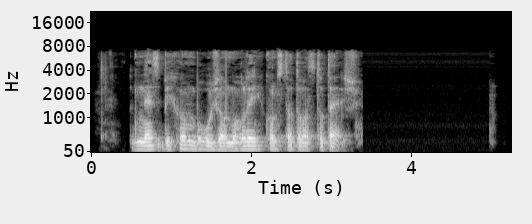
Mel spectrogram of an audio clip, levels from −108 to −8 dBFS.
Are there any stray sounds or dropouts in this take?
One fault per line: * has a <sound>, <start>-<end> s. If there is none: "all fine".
all fine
